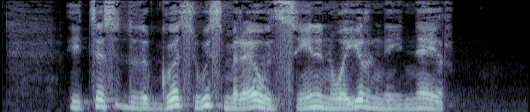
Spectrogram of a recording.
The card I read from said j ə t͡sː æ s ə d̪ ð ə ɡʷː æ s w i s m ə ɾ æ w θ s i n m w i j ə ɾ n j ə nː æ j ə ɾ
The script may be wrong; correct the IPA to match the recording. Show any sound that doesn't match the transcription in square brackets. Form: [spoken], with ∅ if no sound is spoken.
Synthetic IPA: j ə t͡sː æ s ə d̪ ð ə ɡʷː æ s w i s m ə ɾ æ w [ð] s i n [n] w [æ] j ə ɾ n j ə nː æ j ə ɾ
